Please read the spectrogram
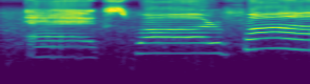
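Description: A child's voice in a drawn-out, sing-song recitation: three long syllables, each a little higher than the last, the third still held at the end.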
